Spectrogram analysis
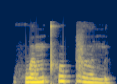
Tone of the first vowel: rising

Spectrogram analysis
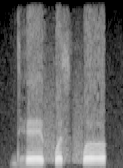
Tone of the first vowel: low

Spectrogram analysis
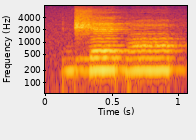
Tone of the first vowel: high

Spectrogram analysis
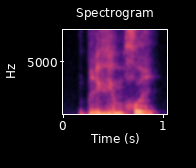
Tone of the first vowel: high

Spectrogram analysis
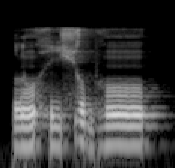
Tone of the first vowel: rising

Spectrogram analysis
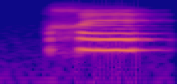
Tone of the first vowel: high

